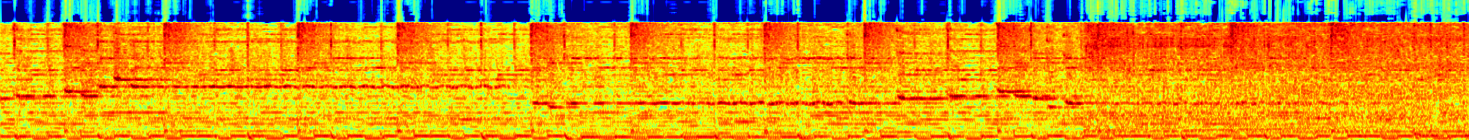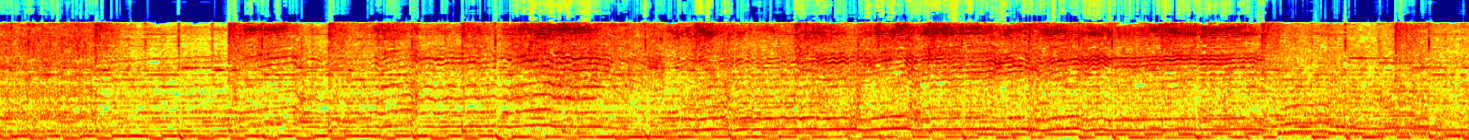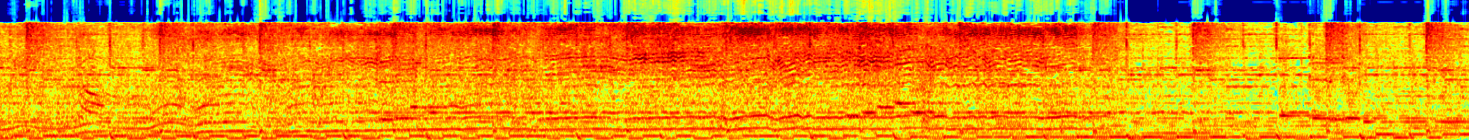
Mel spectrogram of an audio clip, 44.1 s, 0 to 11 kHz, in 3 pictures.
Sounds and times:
Car: 0:00.0 - 0:44.0
Music: 0:00.0 - 0:44.0.

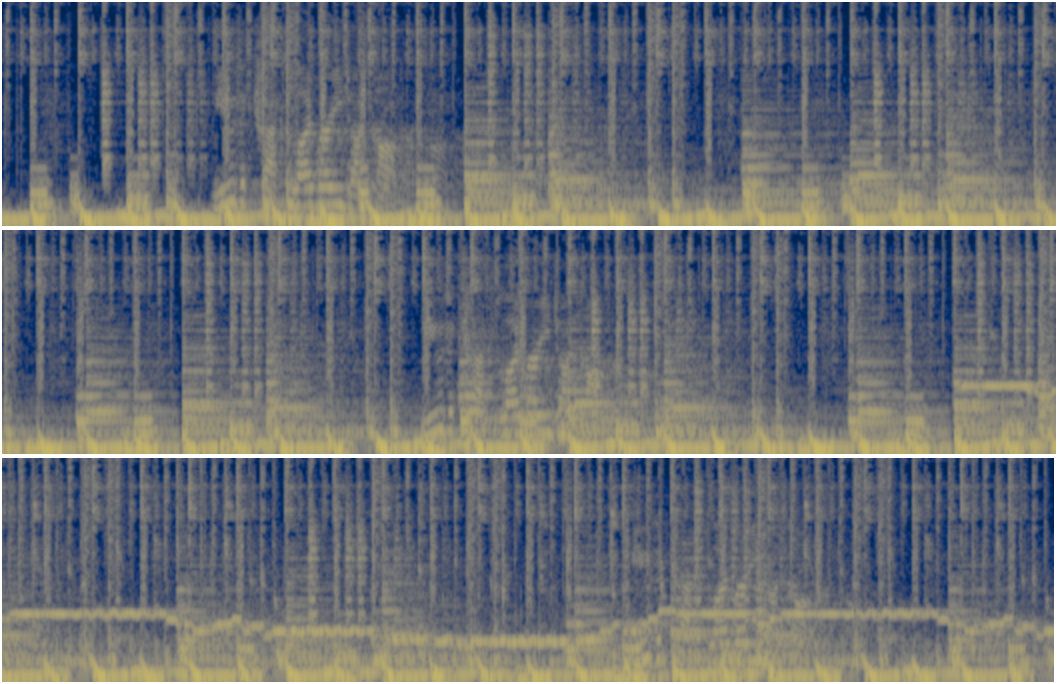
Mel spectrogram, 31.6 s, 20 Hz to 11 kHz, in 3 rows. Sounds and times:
Music: 0:00.0 - 0:31.6.

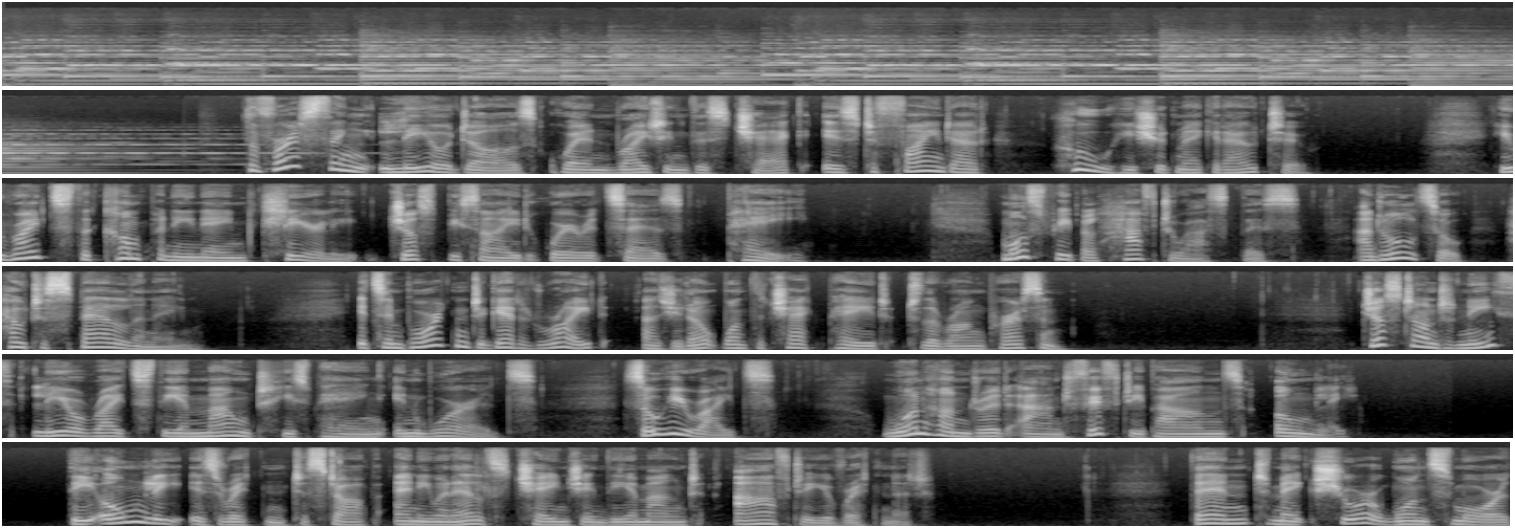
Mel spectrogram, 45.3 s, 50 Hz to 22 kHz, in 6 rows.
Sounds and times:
Speech: 0:08.8 - 0:14.2, 0:15.0 - 0:19.2, 0:20.1 - 0:23.7, 0:24.4 - 0:28.0, 0:29.5 - 0:37.0, 0:38.1 - 0:42.5, 0:43.7 - 0:45.3.

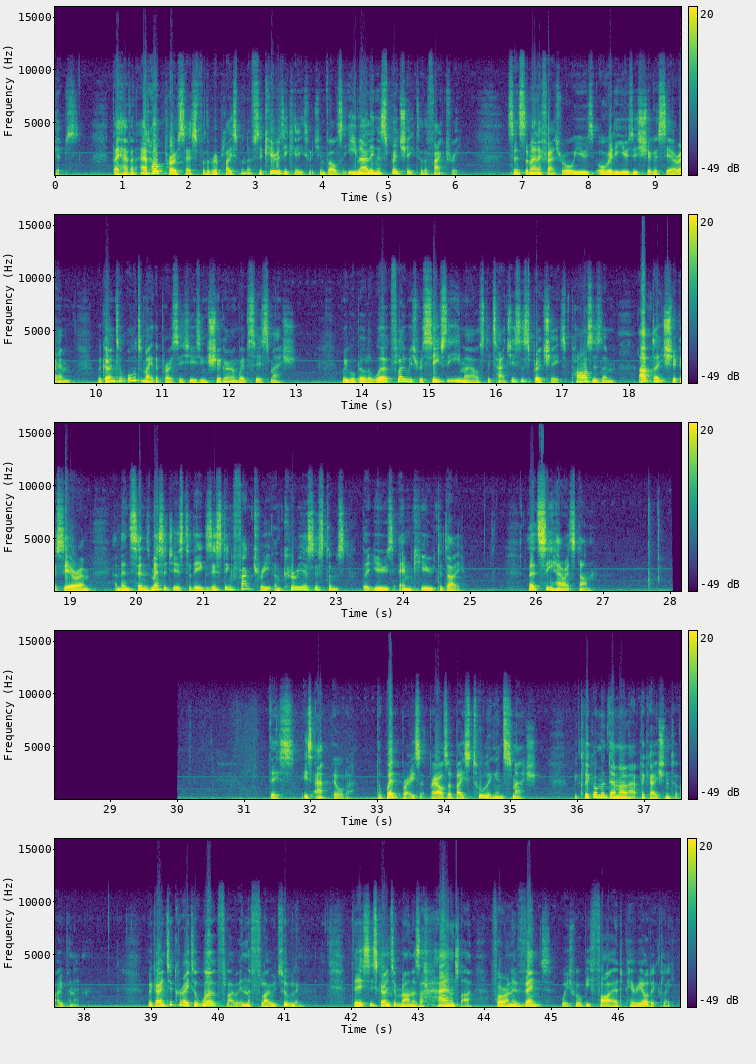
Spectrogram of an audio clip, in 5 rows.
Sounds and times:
Speech: 0:00.0 - 0:06.1, 0:06.8 - 0:13.0, 0:13.7 - 0:25.0, 0:25.8 - 0:26.9, 0:31.4 - 0:35.4, 0:36.0 - 0:38.1, 0:39.0 - 0:41.4, 0:42.0 - 0:46.9.

